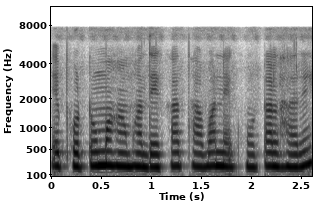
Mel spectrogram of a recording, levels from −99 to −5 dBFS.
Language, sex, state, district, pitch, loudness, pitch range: Chhattisgarhi, female, Chhattisgarh, Rajnandgaon, 215 Hz, -12 LUFS, 210-220 Hz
